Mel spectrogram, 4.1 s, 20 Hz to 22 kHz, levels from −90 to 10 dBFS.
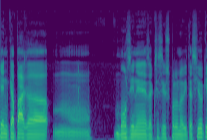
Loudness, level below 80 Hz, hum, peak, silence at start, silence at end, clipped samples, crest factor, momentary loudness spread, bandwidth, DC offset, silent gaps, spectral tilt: -23 LUFS; -54 dBFS; none; -4 dBFS; 0 s; 0 s; under 0.1%; 20 dB; 12 LU; 13.5 kHz; under 0.1%; none; -7 dB/octave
